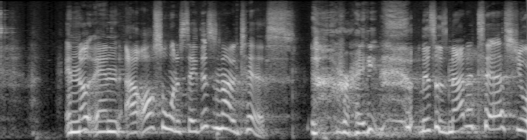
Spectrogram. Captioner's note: chuckles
